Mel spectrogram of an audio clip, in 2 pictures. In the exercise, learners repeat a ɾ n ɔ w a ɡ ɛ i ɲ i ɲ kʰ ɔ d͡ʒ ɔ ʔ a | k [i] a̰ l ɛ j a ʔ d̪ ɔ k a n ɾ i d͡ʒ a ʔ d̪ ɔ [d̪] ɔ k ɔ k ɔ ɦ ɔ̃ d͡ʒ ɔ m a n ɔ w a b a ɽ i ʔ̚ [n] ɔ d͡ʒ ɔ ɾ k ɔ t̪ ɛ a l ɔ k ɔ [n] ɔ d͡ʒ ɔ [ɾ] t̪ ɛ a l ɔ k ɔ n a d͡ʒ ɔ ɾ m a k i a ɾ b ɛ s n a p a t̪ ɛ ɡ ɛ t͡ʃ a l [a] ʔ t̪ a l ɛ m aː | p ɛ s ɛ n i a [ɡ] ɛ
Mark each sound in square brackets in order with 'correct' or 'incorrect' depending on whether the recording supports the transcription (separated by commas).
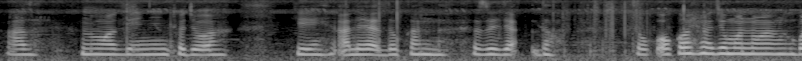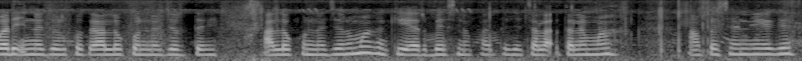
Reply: correct, incorrect, correct, correct, correct, correct, correct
